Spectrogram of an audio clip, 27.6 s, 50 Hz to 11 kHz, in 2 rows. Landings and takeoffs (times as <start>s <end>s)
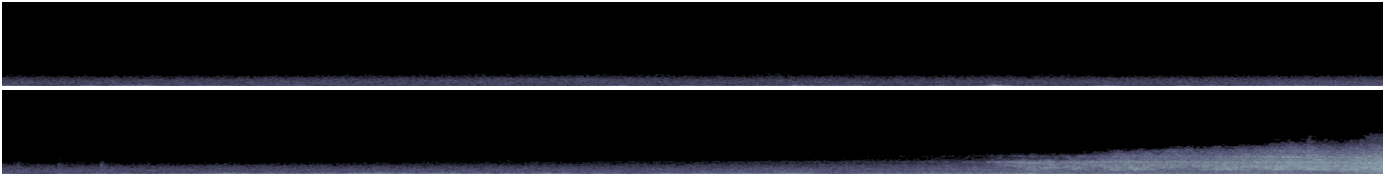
21.3s 27.6s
